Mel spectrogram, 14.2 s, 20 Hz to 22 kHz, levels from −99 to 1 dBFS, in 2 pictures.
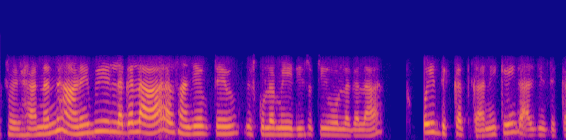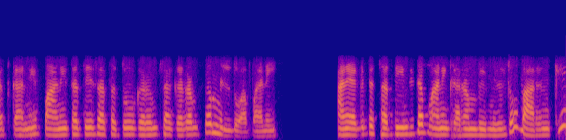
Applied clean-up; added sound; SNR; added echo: none; none; none; none.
